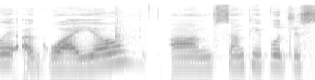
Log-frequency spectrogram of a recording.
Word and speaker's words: aguayo: a Guang AG oh I say with the G aw aw aw ay why you we're staying in South America say it like that did you know that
